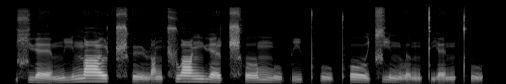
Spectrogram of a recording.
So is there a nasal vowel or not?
no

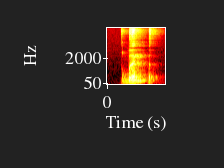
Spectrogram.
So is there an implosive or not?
yes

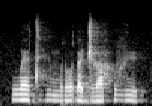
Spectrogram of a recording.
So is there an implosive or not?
yes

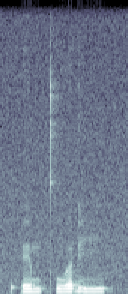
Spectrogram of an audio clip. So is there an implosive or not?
yes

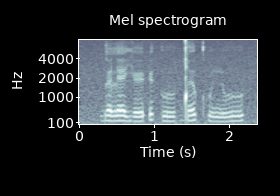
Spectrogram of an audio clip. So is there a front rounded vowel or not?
yes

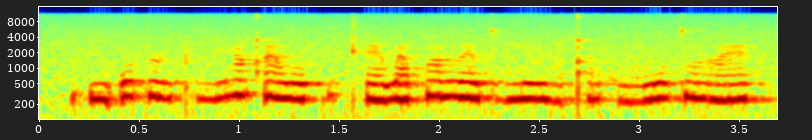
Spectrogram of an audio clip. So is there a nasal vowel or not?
yes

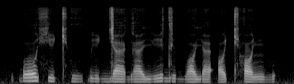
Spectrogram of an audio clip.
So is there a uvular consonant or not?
no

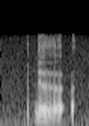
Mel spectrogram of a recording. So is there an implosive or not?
yes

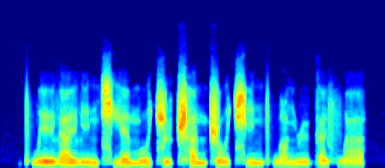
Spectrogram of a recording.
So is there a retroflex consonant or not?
yes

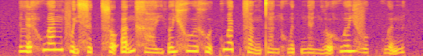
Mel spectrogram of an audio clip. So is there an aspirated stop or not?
no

